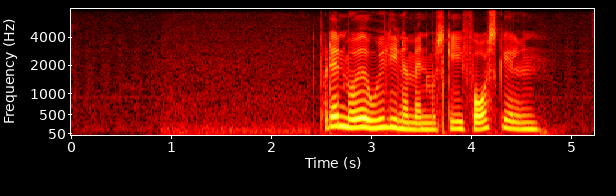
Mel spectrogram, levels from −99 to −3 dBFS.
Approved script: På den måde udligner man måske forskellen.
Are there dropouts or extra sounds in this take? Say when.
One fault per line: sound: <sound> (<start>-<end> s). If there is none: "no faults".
no faults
